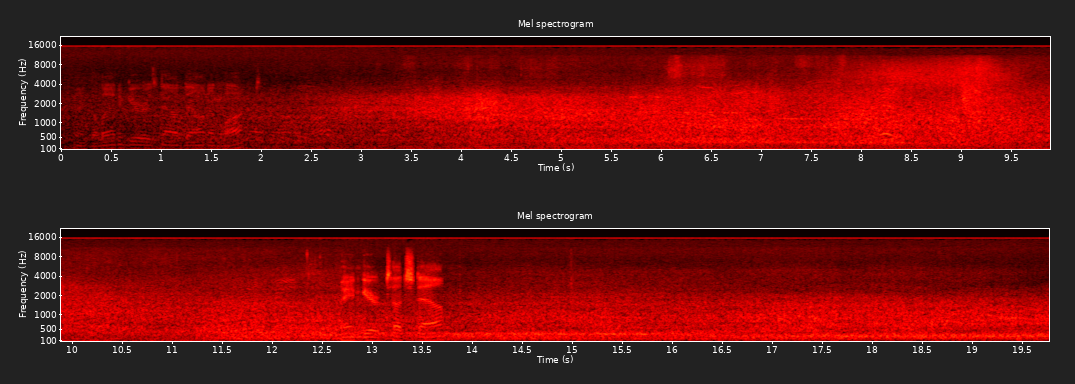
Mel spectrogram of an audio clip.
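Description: A landing spacecraft roars as it rolls down a runway.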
